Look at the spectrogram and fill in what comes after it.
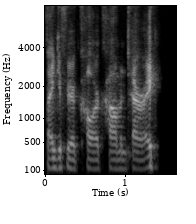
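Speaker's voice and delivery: mock, put-on flat deadpan delivery. Retelling a remark someone made about an earlier episode; imitating a deadpan delivery. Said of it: "Peter deadpan goes".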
